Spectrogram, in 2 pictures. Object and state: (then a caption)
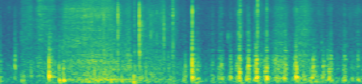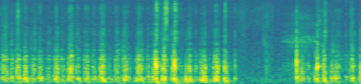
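Pen scratching on corrugated cardboard. A ballpoint pen scribbles, cross-hatches and doodles on the top of a large corrugated cardboard box. A quiet, continuous scratchy rasp in the first couple of seconds gives way to rapid, dry, short strokes with a hollow, papery low body and little ring. After a brief lull near the end, a few more strokes follow.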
